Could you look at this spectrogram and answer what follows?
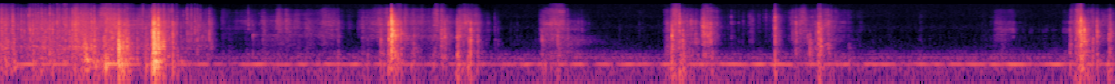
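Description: Paper or plastic packaging being handled: rustling and crinkling for the first couple of seconds, then a few separate short crinkles.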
